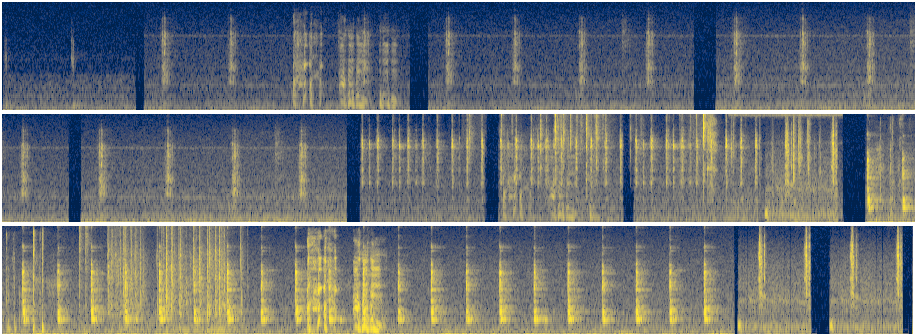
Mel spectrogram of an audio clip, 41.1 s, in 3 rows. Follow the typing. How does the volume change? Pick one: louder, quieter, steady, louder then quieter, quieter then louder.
quieter then louder.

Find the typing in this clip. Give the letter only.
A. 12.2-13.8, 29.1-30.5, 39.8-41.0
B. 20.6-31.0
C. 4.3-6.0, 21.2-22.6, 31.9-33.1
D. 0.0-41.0
B.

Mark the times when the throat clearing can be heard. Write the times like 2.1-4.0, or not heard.
4.3-6.0, 21.2-22.6, 31.9-33.1.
